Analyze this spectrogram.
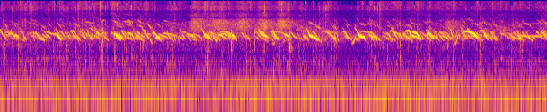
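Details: Hen's chicks peep continuously, bright high cheeps densely overlapping, fairly close and clear above a quiet low background.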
